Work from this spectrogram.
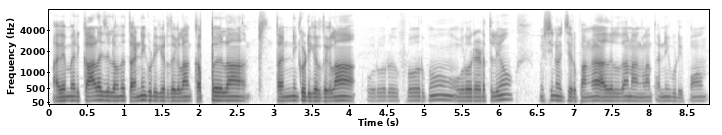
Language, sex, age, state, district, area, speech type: Tamil, male, 18-30, Tamil Nadu, Kallakurichi, rural, spontaneous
